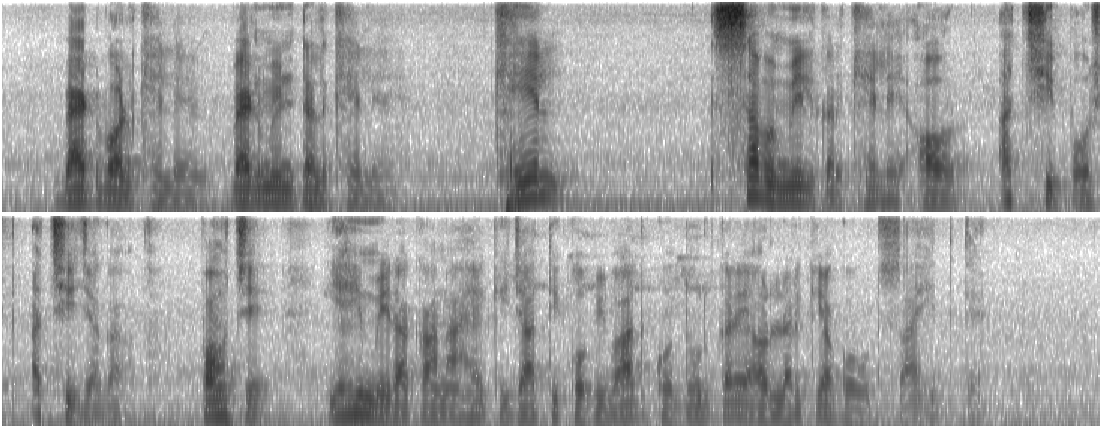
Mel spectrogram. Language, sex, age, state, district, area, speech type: Hindi, male, 45-60, Bihar, Begusarai, urban, spontaneous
